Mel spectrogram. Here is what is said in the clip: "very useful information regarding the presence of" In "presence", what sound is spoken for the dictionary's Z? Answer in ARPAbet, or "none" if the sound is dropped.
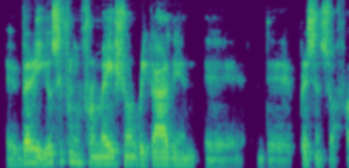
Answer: S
